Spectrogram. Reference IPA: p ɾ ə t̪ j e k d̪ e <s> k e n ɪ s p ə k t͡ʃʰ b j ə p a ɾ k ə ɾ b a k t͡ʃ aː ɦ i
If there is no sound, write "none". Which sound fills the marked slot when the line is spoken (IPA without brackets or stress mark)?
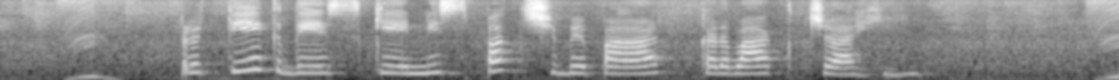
s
